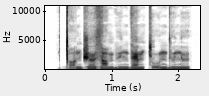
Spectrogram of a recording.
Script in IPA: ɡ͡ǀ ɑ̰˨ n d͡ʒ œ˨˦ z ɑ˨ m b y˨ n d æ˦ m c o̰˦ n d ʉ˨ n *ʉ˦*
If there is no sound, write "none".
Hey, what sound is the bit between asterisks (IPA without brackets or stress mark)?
ʉ˦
